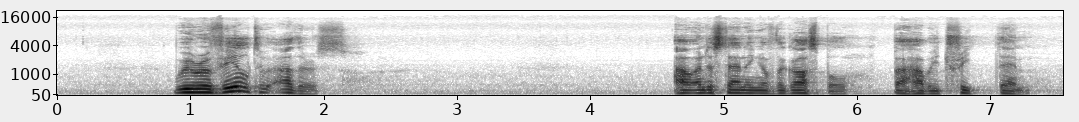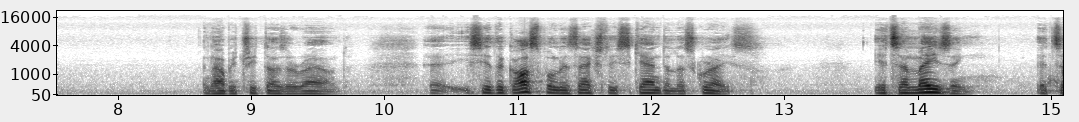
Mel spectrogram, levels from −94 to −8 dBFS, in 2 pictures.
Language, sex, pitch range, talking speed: English, male, 115-140 Hz, 125 wpm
